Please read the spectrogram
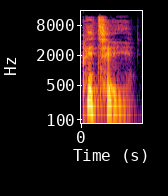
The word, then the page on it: pity: British English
